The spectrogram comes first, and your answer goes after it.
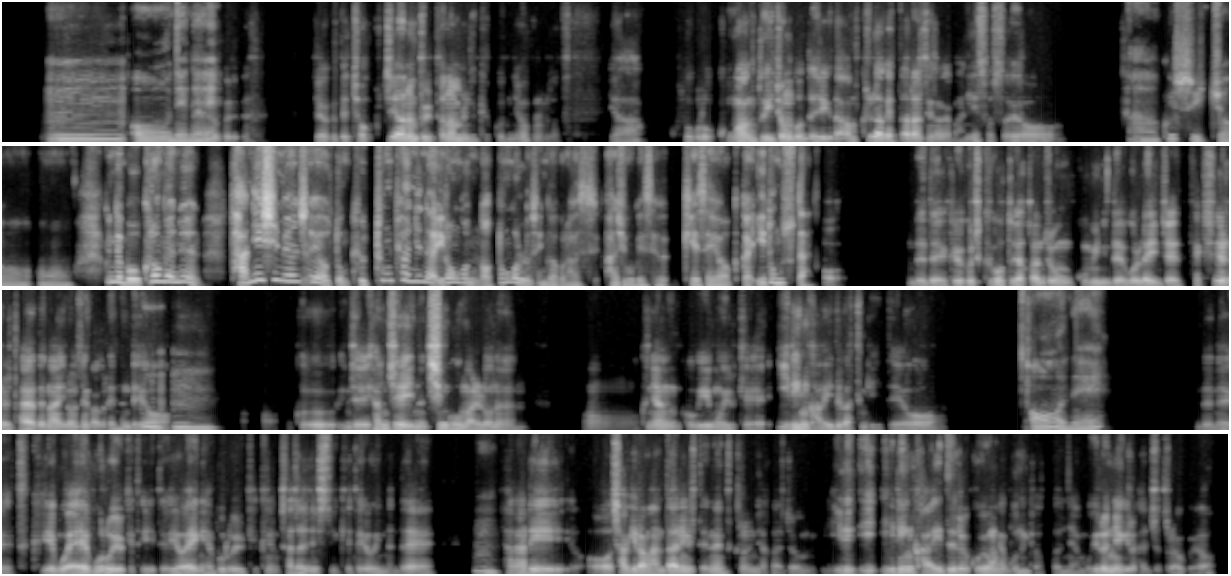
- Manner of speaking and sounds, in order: tapping; laughing while speaking: "그래 갖고"; other background noise
- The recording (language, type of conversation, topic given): Korean, advice, 여행 중 언어 장벽을 어떻게 극복해 더 잘 의사소통할 수 있을까요?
